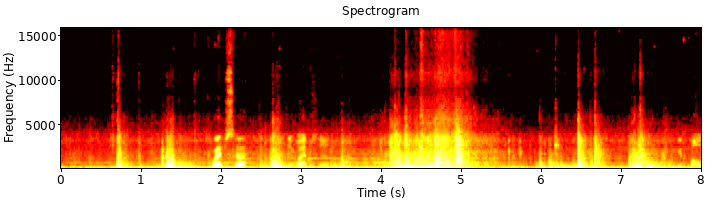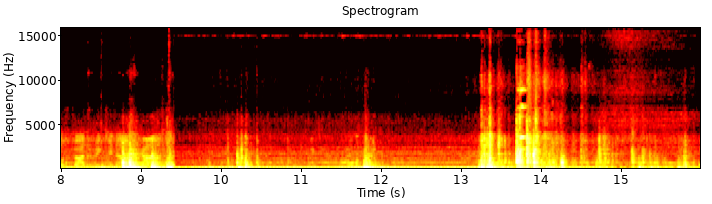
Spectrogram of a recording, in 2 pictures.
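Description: A garbage truck engine idles steadily nearby.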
